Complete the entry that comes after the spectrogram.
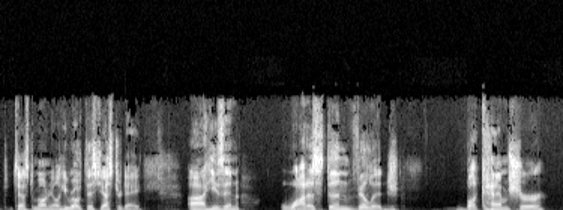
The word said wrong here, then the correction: Buckinghamshire: or is it Buckinghamshire. – Buckinghamshire.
